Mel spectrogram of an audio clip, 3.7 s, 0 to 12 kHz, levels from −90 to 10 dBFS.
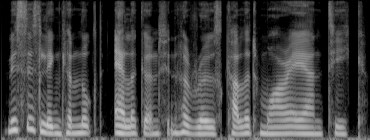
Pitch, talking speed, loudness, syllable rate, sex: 175 Hz, 160 wpm, -21 LUFS, 5.6 syllables/s, female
